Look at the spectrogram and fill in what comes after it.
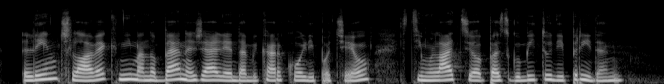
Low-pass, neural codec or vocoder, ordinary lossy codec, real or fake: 14.4 kHz; none; none; real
